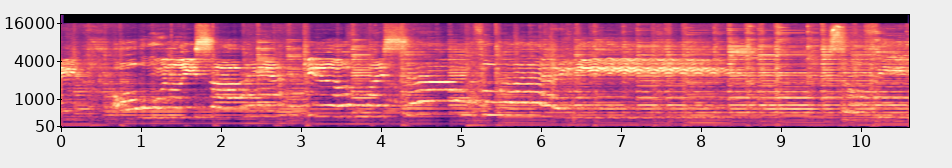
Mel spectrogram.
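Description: A woman singing a slow song over acoustic guitar, live. In the second half she holds a long note with vibrato.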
